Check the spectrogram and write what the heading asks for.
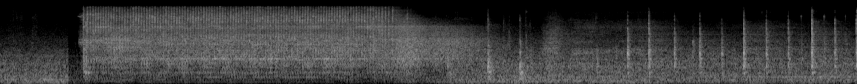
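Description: Impact wrench running in one steady rattling burst of about three seconds, undoing the 18 mm pinch-bolt nut that holds the lower ball joint in the hub. After it come a series of light metallic clicks from tools and the loosened nut.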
